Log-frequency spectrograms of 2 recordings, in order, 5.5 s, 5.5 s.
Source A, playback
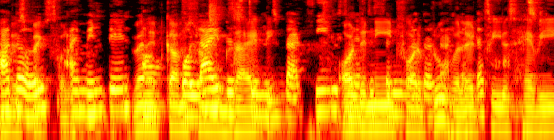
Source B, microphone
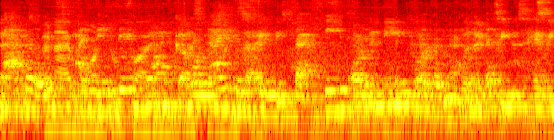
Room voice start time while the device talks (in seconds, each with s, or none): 0.4 s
